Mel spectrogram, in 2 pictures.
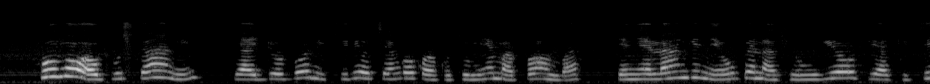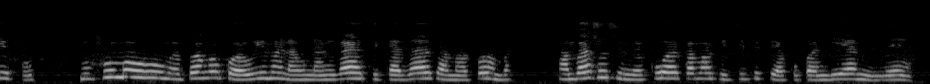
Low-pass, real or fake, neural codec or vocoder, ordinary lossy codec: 7.2 kHz; fake; vocoder, 44.1 kHz, 128 mel bands, Pupu-Vocoder; MP3, 32 kbps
